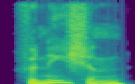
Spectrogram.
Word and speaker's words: Phoenician: Words spelled with double s or even with c are pronounced as if they contained sh. Passion and Phoenician are typical examples. The fossilized pronunciation of the term Phoenician with esh reveals an older double s substituting the final she in phoenix.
